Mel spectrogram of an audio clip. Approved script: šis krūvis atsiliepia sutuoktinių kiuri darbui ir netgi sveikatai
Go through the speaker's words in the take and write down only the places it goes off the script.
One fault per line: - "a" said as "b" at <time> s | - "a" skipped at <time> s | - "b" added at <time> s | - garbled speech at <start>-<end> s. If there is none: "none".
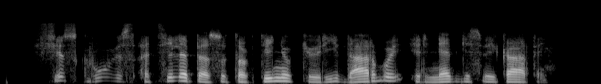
none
